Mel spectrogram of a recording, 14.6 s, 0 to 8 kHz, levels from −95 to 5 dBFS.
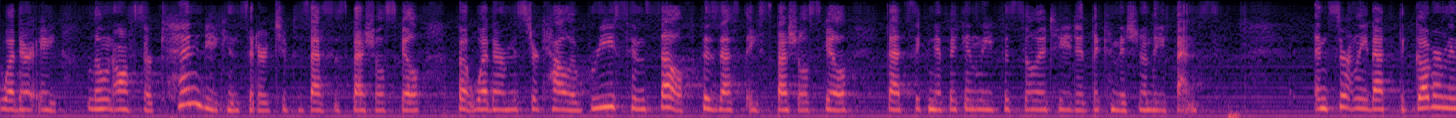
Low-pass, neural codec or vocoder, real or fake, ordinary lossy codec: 7.2 kHz; codec, 16 kHz, 6 kbps, DAC; fake; Opus, 16 kbps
